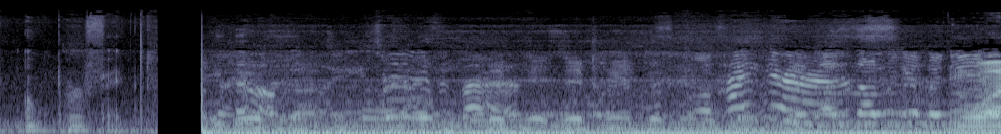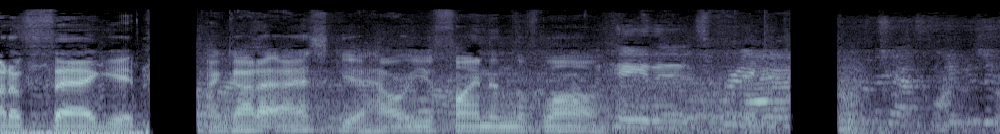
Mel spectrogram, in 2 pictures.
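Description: Young people talk and laugh loudly nearby outdoors.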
